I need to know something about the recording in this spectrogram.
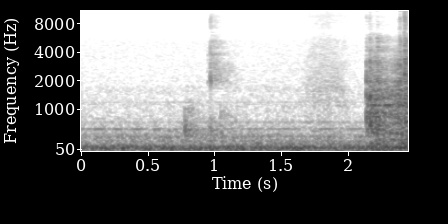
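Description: Low steady room hum with a single short click about a second in, from a small push button being pressed.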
